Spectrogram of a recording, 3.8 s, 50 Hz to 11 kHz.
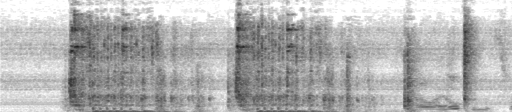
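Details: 1994 Polaris Indy 500 EFI snowmobile with fuel pump hot-wired: two pull-start bursts of quick chugging, about a second each, turns over but never fires; has spark, no fuel delivery suspected.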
